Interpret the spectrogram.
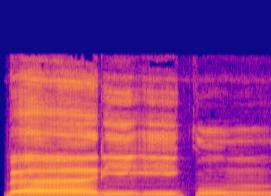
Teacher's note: Bari'ikum faqtulu, mim mati bertemu dengan fa, izhar syafawi. Kena jelaskan sebutan huruf mim tanpa memasukkan ke dalam huruf fa atau mencampur adukkan bunyi fa itu. Mesti solid huruf mim.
